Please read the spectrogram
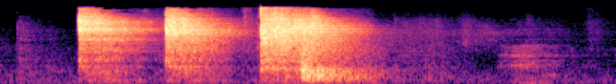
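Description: Steel longsword blades clashing three times in quick succession, about half a second apart, each clash ringing and dying away; the last rings longest.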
